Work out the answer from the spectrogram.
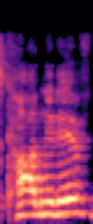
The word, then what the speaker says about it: CognAItive: So it's cognitive, but it is spelled cognit AI tip.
